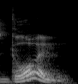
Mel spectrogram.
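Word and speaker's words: Glóin: Peter Hambleton as Gloin. Which is definitely not pronounced to rhyme with groin.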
